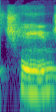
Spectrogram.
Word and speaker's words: CHNGE: One is Change, and it's a clothing company. It's spelled CHNGE.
